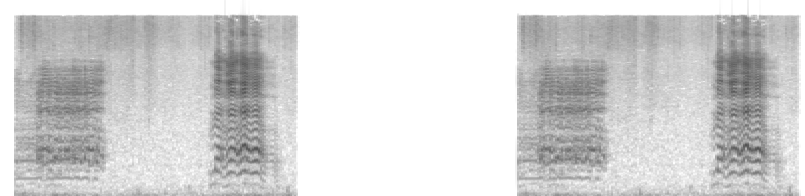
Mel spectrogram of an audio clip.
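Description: Lambs bleating: a steady bleat, then a louder, quavering one. After about two seconds of dead silence the same pair comes again.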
